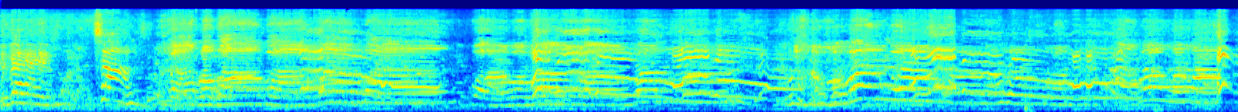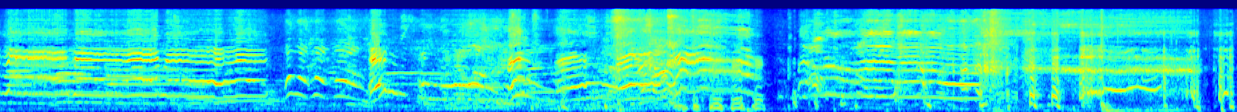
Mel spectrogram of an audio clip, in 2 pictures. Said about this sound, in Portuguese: Segundo a dona do cão, ele canta os parabéns a você.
